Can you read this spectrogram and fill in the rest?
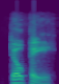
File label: "dopey", American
